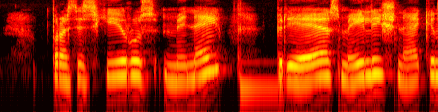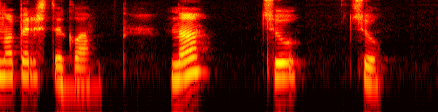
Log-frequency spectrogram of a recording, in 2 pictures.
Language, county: Lithuanian, Vilnius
